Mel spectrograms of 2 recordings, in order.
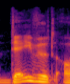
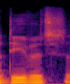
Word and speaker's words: David: Ich heiße David, aber eigentlich kann man es auch David aussprechen und man könnte es aber auch äh, David aussprechen. Also ich äh, habe das gleiche hier in Deutschland mit meinem Vornamen. Ich sage dann immer, ist egal, ich sag einfach David.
